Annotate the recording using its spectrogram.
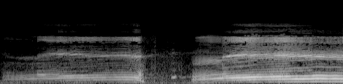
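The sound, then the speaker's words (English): A cow moos twice: a long, droning low call with rich harmonics, a brief pause, then a second, louder and longer moo that rises slightly before holding steady. “No, it's a cow.”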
